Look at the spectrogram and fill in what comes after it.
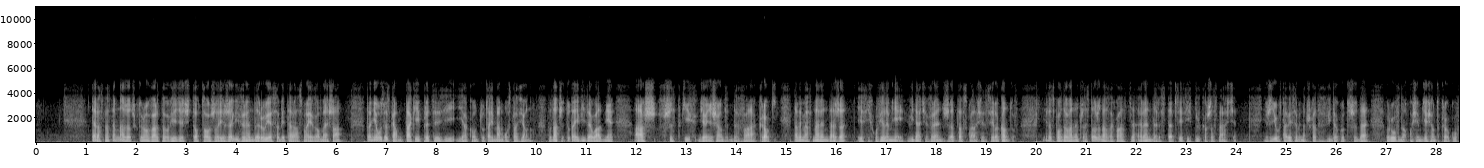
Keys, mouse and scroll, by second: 1.1 middle click, 2.3 middle click, 4.7 KP_0, 5.7 Tab, 6.4 right click, 7.4 g, 9.0 click, 10.3 z, 12.3 right click, 25.4 Escape, 26.3 click.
